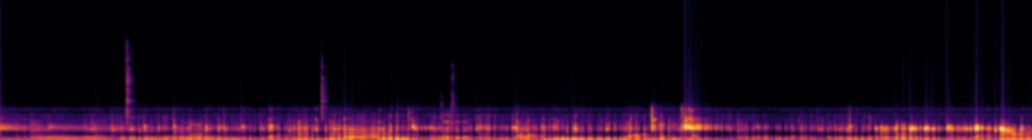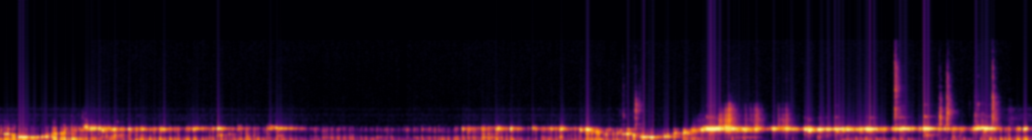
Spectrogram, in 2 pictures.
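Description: Electric guitar loop playing back through a Chase Bliss Blooper looper pedal as more layers are overdubbed and modifiers warp it, leaving the main loop ruined. Pitch swoops come through around the middle, and a high sustained tone grows louder near the end.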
